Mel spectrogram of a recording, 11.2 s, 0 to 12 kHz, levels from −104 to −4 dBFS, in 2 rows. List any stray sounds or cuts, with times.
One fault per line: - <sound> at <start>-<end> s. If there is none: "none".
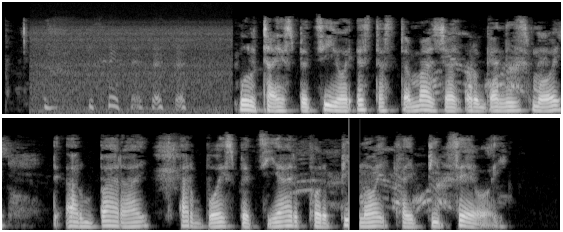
- laugh at 0.4-2.0 s
- dropout at 9.1-9.2 s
